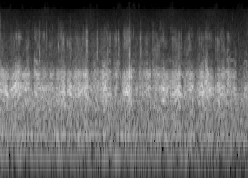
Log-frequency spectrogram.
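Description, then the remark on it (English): A flock of Brant geese calling at once in a dense, continuous chorus of low, grunting, growly honks, overlapping with no pauses, fairly loud, with no voices present. “And so here's a, I think this is a call from a flock of Brant.”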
